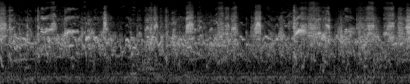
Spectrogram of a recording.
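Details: Two male Australian budgerigars chirping in a high, buzzy chatter, with short emphatic bursts coming roughly once a second and an occasional clear whistled note.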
